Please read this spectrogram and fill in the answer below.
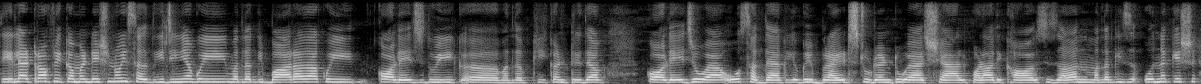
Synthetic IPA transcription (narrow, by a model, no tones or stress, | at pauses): t̪eːlɛːʈəɾɔːpʰɾɛkəmɛ̃ːɳɖeːʃənɦoːiːsəkd̪iːd͡ʒɪjãːk̬oːiːmət̪ləb̚kiːbaːɾãːd̪aːkoːiːkɔːleːd͡ʒd̪ʊiːmət̪ləbkikəɳʈɾiːd̪aː | kɔːleːd͡ʒoːɛːoːsəd̪aːkĩk̬oːiːbɾaːɪʈsʈuːɖəɳʈɦoːɛːʃɛːlpəɽaːd̪ɪkʰaːoʊsĩːzjaːd̪aːmət̪ləb̚ɡionɛ̃ːkɪʃ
